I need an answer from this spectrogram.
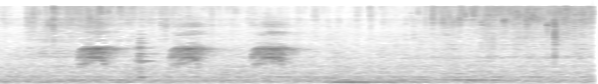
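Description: Hot cooking oil sizzling as eggplant slices are dropped in one by one: three short bursts of sizzling, then a steady sizzle from about three seconds in.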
